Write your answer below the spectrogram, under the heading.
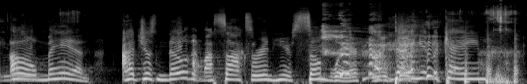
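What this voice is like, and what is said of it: Imitates another person's voice. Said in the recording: “A really good Lindsey Graham impression. ... That was pretty good.”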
